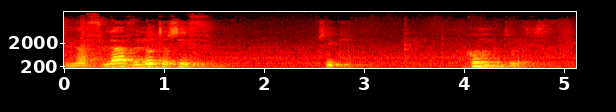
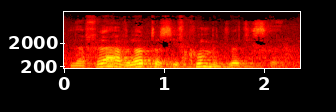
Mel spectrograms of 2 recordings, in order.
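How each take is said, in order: First: The verse breaks after תוסיף before קום. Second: The verse runs on without a break after תוסיף. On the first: The fallen one will fall no more; rise up. "הפיסוק שונה. נפלה ולא תוסיף. פסיק" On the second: The fallen one will not rise again. "זה ככה קוראים את הפסוק הזה בבבלי"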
